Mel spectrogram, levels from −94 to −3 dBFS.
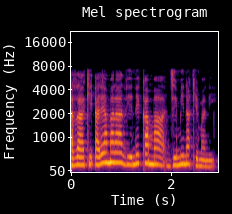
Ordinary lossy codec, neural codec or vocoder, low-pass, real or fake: none; none; 7.2 kHz; real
